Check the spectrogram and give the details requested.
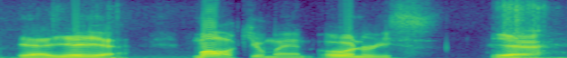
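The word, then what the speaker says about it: Owen Reece: he does not even paying attention to the Owen Reid bystander just for the +1 ability set his name wrong like five times sewn Reese yeah yeah yeah molecule man Owen Reese yeah it's it's Reed Richards and Owen read/write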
